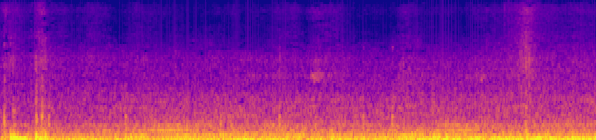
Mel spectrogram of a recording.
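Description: Steady low rumble of a car's engine and tyres heard from inside the cabin while driving slowly in dense traffic.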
